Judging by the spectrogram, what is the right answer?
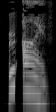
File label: "Arrive", English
